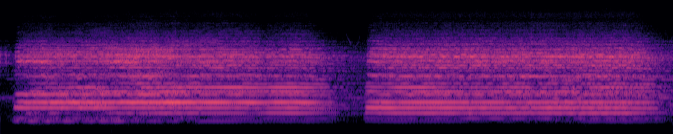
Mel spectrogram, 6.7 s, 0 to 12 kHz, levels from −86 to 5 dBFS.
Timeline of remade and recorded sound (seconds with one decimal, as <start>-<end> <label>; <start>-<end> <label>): 0.0-2.0 remade; 2.0-5.3 recorded; 5.3-5.8 remade; 5.8-6.7 recorded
